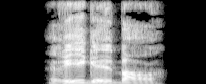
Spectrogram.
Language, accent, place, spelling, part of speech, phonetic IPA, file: German, Germany, Berlin, regelbar, adjective, [ˈʁeːɡl̩baːɐ̯], De-regelbar.ogg
- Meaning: 1. adjustable 2. variable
